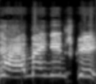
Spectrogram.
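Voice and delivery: put-on American accent. Retelling how a woman introduced herself at the end, in an american accent. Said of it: "in an accent, in an American".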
